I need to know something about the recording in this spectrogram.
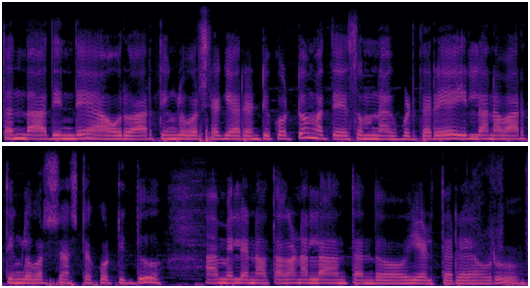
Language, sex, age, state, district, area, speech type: Kannada, female, 45-60, Karnataka, Chitradurga, rural, spontaneous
